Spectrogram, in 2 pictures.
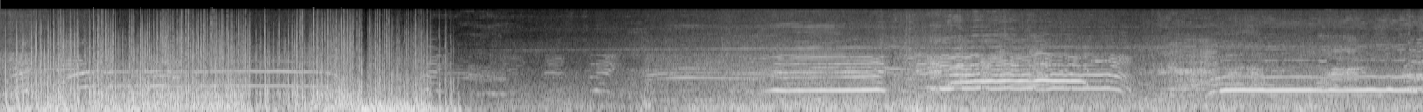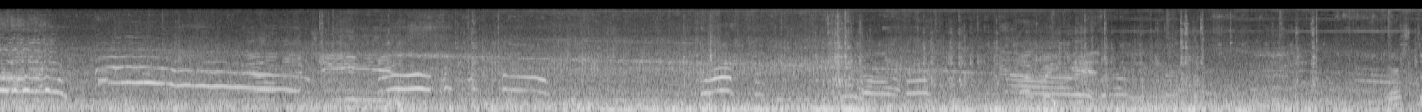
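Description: Wind rushing over the microphone of an open ride vehicle at high speed, with a held shout, cutting off sharply after about three and a half seconds as the car slows. Then riders give long drawn-out calls and cries over the low rumble of the moving ride vehicle.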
